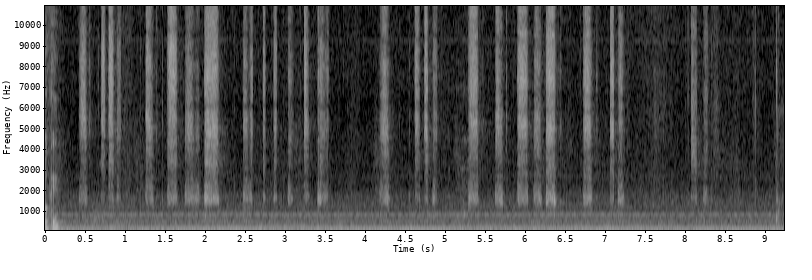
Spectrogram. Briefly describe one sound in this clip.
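A marker squeaks and scratches in short strokes on paper.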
